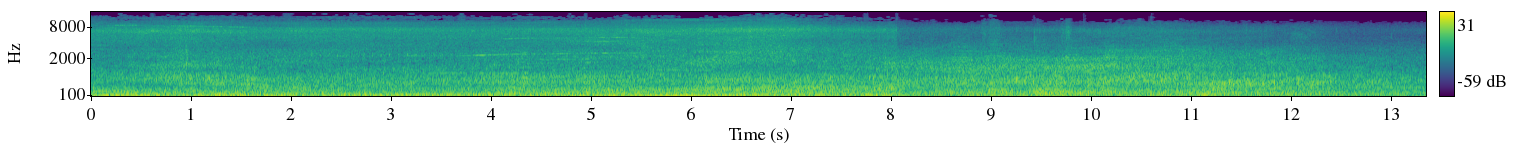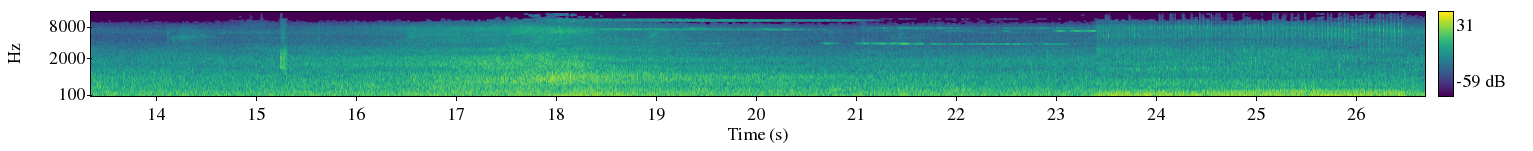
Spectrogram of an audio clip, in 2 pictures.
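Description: Road traffic noise: a steady rumble of vehicles and tyres on a busy multi-lane road. It swells briefly about two-thirds of the way through, as a vehicle passes, and gets louder again near the end.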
